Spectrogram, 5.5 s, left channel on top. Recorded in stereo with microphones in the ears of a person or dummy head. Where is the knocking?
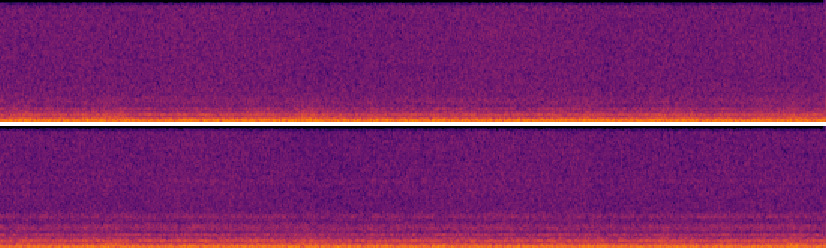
I don't hear knocking.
